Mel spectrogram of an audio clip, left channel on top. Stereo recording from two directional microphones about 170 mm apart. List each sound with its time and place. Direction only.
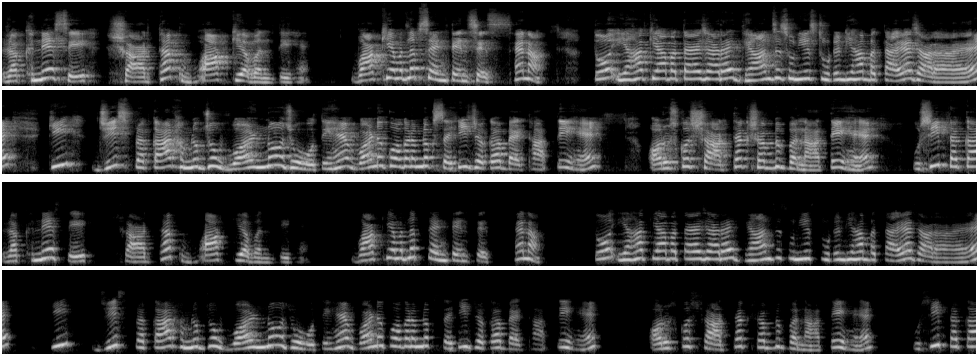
0.3 s a woman's voice: 20° left (ahead or behind)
